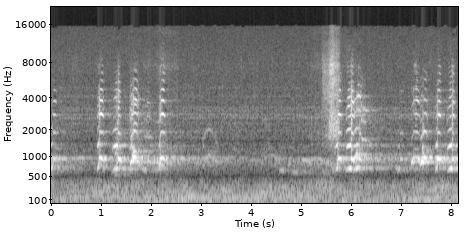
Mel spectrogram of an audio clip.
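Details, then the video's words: Whooper swans wintering at Lac du Der in Champagne, France, 30 January 2014: rapid clusters of trumpeting honks, a short quiet gap, then more calling bursts over low background noise. "Cygne chanteur ( Cygnus cygnus ) au Lac du Der en Champagne"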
